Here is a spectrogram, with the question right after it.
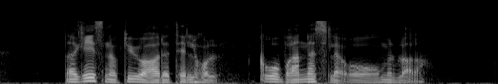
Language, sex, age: Norwegian, male, 23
